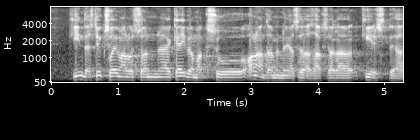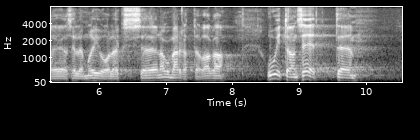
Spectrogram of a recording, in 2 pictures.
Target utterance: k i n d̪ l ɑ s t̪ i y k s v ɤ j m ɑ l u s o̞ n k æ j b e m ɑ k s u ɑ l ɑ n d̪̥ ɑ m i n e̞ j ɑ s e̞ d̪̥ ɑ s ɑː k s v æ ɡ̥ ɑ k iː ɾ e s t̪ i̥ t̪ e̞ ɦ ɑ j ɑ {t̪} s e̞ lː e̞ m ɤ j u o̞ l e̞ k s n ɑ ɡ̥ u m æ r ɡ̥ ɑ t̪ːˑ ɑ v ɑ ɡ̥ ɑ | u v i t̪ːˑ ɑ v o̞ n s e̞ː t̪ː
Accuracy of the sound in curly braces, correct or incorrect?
incorrect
